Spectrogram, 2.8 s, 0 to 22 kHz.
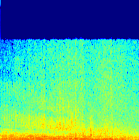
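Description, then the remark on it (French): A jet ski engine roars steadily and loudly, a constant buzzing drone with strong layered tones that holds for a few seconds without any voices. “Un moteur de jet ski, ça hurle de 120 à 190 décibels”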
